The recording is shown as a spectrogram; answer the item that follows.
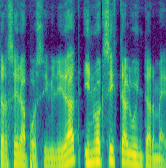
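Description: The sound is dry with no echo and a quiet background as a man talks at a moderate pace. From Argentina. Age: 40s. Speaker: YouTube commentator on philosophy and politics; YouTube commentator on philosophy. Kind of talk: monologue answering viewer comments. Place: home room. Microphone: handheld.

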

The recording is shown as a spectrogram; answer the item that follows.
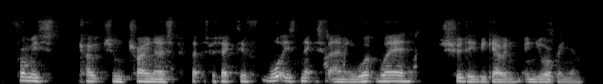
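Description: Somewhat breathy speech at a moderate pace with ordinary pitch variation. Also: man, medium pitch for a man. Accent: English. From England. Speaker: boxing interviewer. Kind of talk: interview. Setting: video call.

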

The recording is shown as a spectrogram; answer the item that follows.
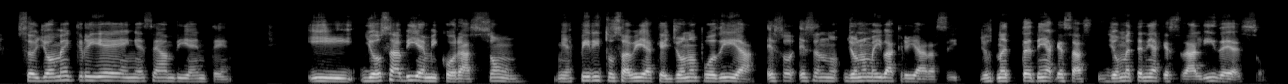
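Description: A woman's very deep, low voice at a fairly slow pace against a quiet background. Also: fairly even intonation. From Dominican, raised in Washington Heights, New York; New York. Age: 60s. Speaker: holistic healing center owner; talk show guest. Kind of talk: interview. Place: home room. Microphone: video call.

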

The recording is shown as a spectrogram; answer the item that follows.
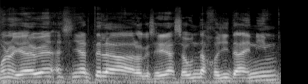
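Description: Over noticeable background noise, a man with a Madrid accent speaks at a fairly quick pace with fairly even intonation, the sound dry with no echo. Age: 30s. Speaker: physiotherapist living abroad; local guide. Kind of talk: casual interview. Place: street.

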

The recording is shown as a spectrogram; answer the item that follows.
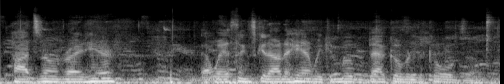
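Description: Loud music plays behind a man speaking at a fairly quick pace. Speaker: vlog host. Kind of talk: casual vlog chat. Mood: relaxed, jokey. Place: garage. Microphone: phone near.

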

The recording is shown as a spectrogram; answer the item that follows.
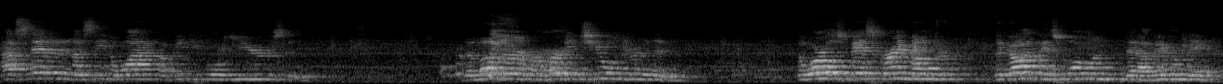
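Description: Speech at a very slow pace with ordinary pitch variation carries strong room echo and light background noise. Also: woman, high pitch for a woman. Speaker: pastor. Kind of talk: funeral sermon. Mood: solemn, emotional eulogy. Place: church.

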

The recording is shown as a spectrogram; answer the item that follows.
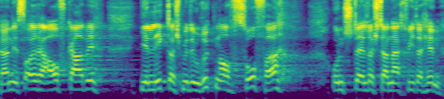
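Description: A man speaks fairly quickly. Music can be heard behind him. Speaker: fitness trainer. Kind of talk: workout instruction. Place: gym. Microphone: lapel.

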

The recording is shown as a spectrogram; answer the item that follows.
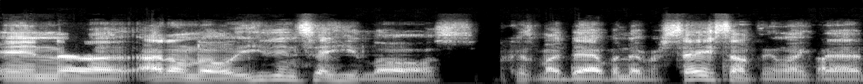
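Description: Fairly low-pitched male voice with ordinary pitch variation, a dry sound with no echo and a quiet background. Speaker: martial arts teacher, guest. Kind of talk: interview answer. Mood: relaxed storytelling.

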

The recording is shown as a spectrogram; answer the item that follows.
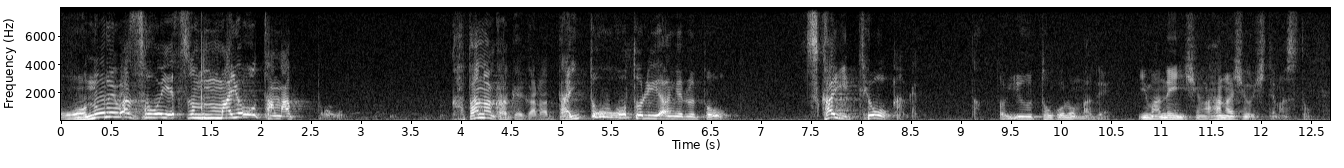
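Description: A man talks at a very slow pace with big swings in loudness and long, frequent pauses. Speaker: rakugo storyteller. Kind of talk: traditional comic storytelling performance.

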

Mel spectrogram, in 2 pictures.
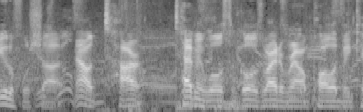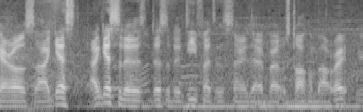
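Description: At a very fast pace, a man with a fairly low pitch speaks in an animated tone with ordinary pitch variation. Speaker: gaming YouTuber. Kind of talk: casual sports play-by-play commentary over video game footage. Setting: solo recording, voiceover on gameplay. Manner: animated, fast play-by-play delivery; casual, hype, slangy.

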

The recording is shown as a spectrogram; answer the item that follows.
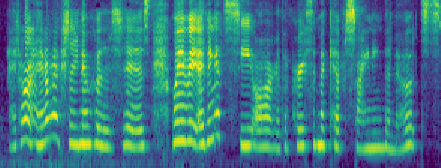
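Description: Pitched high, a woman speaks with ordinary pitch variation at a moderate pace. Her background is quiet. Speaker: livestreamer playing horror games. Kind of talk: casual livestream gameplay chat. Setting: live stream with online chat. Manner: animated, excitable. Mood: nervous, relieved, soft. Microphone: studio mic.

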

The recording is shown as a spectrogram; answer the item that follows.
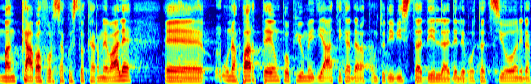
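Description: Here a man has a normal speaking voice at a medium pitch. He keeps a moderate pace with ordinary pitch variation. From Vercelli, Piedmont, northern Italy; Piedmont, Italy. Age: young. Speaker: local carnival organizer; TV guest. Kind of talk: TV talk show interview. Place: studio. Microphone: handheld.

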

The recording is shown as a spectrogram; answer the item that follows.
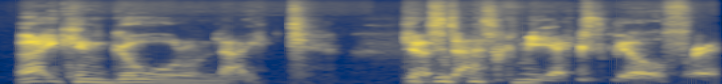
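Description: A man's raspy, put-on character voice at medium pitch, delivered at a fairly slow pace. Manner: swaggering, joking.

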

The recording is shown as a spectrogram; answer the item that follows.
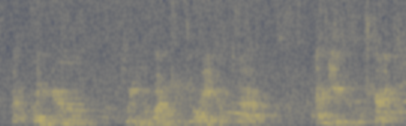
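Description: Over noticeable background noise, a man talks with ordinary pitch variation. The recording has strong room echo. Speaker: preacher. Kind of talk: sermon. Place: church.

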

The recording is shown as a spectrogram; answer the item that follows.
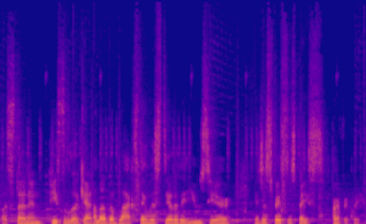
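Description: A man with a fairly low pitch at a moderate pace, faint music in the background. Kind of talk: home tour commentary. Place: home room.

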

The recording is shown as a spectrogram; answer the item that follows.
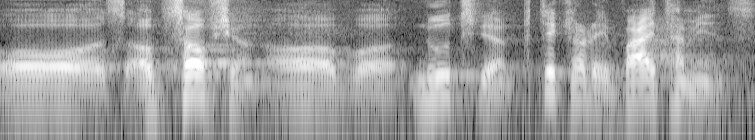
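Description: A man with a Korean accent, a dark, mellow tone and lively intonation, at a fairly slow pace. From South Korea. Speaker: physician; guest lecturer. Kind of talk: lecture. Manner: halting. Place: hall. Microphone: handheld.

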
